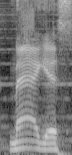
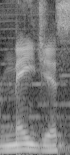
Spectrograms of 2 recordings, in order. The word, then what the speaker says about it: Magus: up Magus or mages depending on how you want to pronounce it is definitely definitely a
